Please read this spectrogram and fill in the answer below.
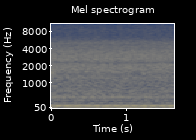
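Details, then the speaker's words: Bathroom fan, shaded pole induction motor, after first oiling running on high: steady low hum under rushing air, not quite free; bearings still partly seized and dragging, so back bearings get another round of oil. "okay so that's still pretty seized up so we're gonna go ahead and put another round of oil in here into the motor"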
